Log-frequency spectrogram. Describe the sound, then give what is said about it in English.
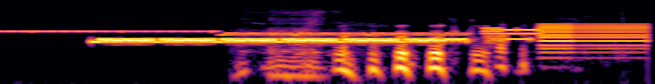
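A dial-up modem makes a phone call to an internet provider to connect to the internet: a steady tone and a dial tone, then a run of rhythmic hissing, crackling bursts, ending in a loud, layered high-pitched screech of handshake tones. “basically, it's making a phone call to your internet provider, which would take you to the place you wanted to go, the CompuServes and America Online's of the world.”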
